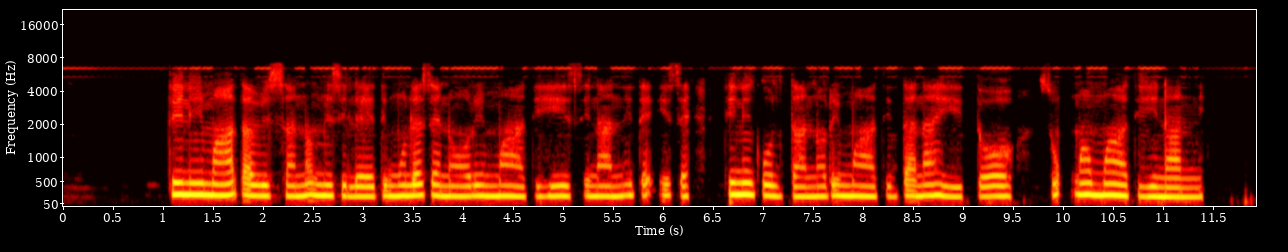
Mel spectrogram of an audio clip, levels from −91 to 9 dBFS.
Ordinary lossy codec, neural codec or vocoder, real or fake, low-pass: MP3, 64 kbps; none; real; 7.2 kHz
